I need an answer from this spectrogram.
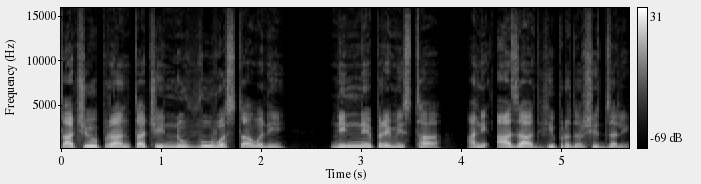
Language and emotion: Goan Konkani, neutral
